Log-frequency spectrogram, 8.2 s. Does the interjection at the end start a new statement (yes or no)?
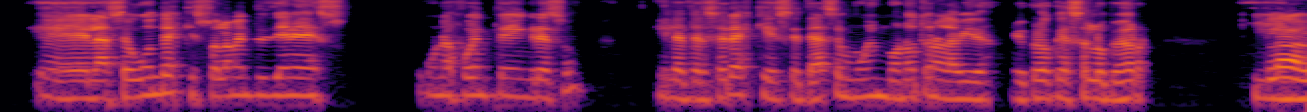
yes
